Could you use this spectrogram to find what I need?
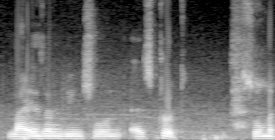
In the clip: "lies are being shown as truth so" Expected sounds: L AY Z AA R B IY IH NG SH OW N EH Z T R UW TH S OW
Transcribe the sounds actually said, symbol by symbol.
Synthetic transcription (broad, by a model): L AY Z AA R B IY IH NG SH OW N EH Z T R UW T S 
